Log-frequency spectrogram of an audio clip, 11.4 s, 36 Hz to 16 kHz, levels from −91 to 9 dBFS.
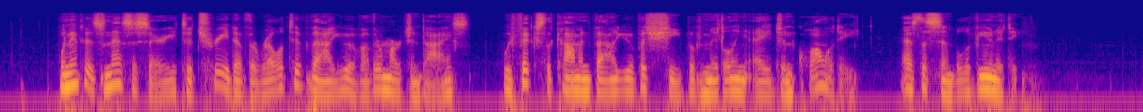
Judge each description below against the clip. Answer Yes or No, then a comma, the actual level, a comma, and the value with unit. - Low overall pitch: Yes, low, 105 Hz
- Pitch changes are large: No, average, 4.0 semitones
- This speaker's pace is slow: No, average, 165 wpm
